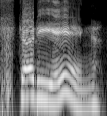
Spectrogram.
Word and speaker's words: studying: You have study, which is 2 syllables. You have studying. Studying is actually 3 syllables, and I'm not hearing that third syllable there, so I'm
